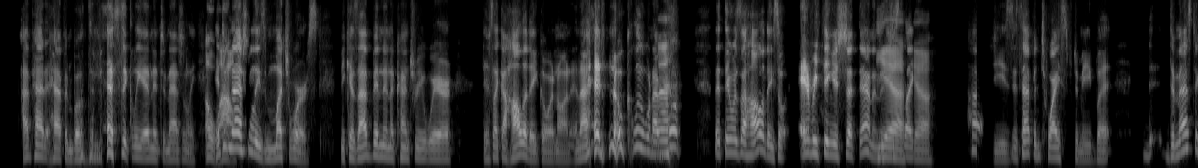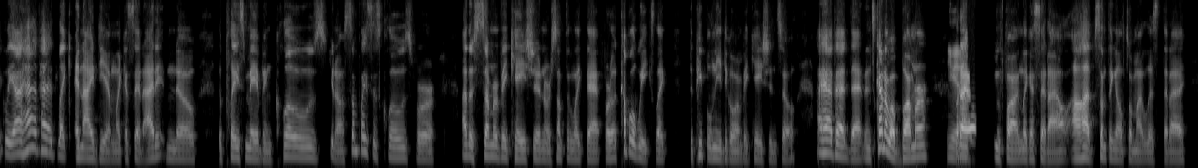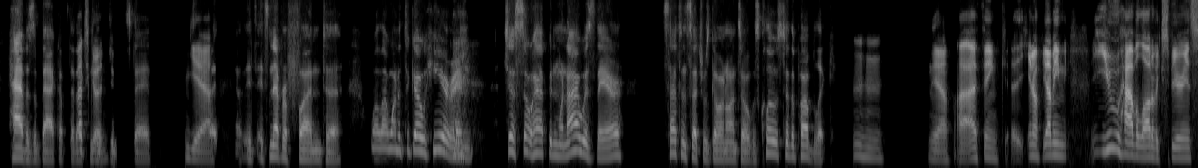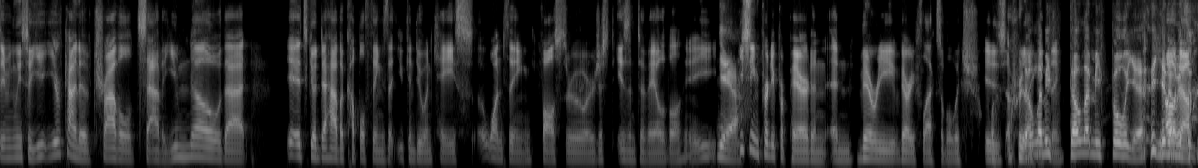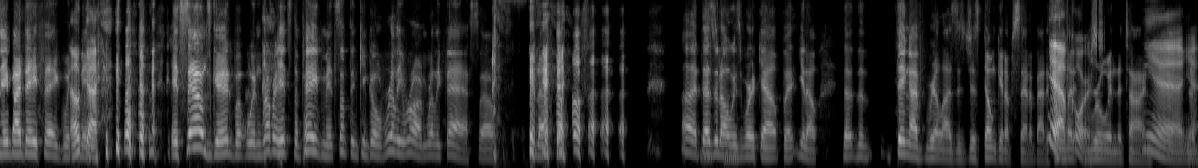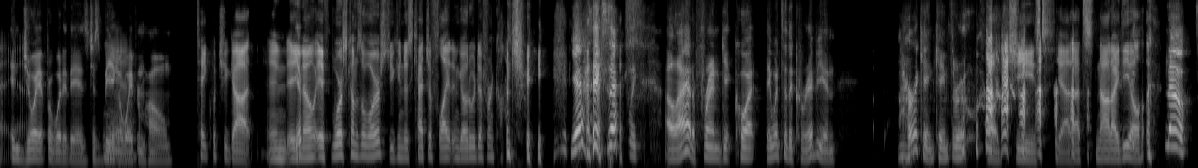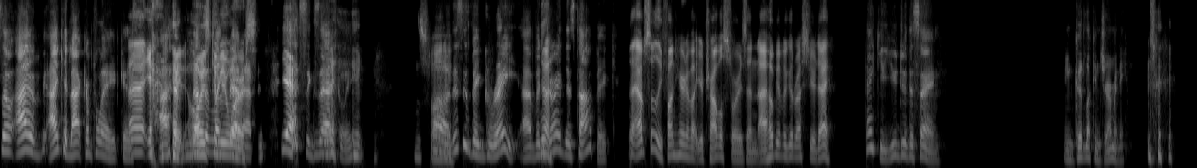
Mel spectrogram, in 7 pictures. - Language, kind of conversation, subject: English, unstructured, How should I decide what to learn beforehand versus discover in person?
- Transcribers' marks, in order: laughing while speaking: "domestically"; laughing while speaking: "had no clue"; chuckle; stressed: "everything"; chuckle; stressed: "know"; laughing while speaking: "a really"; chuckle; chuckle; laugh; chuckle; laugh; laughing while speaking: "country"; laughing while speaking: "exactly"; laugh; tapping; laughing while speaking: "through"; laugh; chuckle; laughing while speaking: "yeah"; chuckle; chuckle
